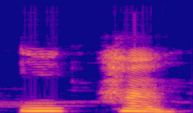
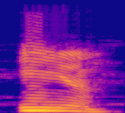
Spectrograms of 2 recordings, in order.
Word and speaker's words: iya: So there is a glottal stop there.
